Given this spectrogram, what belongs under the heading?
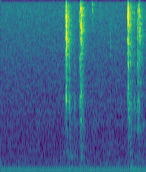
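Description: Keystrokes on a computer keyboard while code is entered, two short bursts of a few crisp clicks each over a low steady hum, close and with no talk.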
